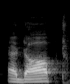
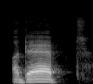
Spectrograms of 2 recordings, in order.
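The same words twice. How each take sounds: First: "اڈاپٹ" with long "aa": a-DAAPT; common mispronunciation. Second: "اڈیپٹ" with "a" as in cat; correct pronunciation. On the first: Teacher shows the usual wrong adapt, mispronounced. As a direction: say "اڈاپٹ" with an open back "aa". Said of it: "غلط تلفظ ہے". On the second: Teacher gives correct pronunciation of adapt, clear model. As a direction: say "اڈیپٹ" as "uh-DAPT". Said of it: "صحیح اس کا تلفظ ہے". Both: Shown as a demonstration.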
